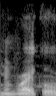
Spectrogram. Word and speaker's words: Henrico: Exactly, in Henrico, Virginia. That's how you say it, Henrico.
